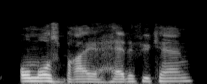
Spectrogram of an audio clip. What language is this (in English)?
English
